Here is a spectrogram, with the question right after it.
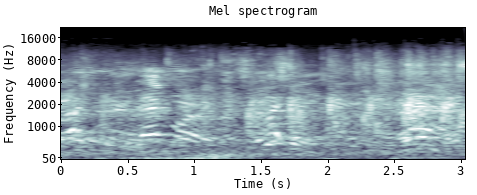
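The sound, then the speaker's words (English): Scattered, thinning hand claps from an audience, steady but sparse, mixed with a low murmur of voices. “Oh, the hand claps is thinning.”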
